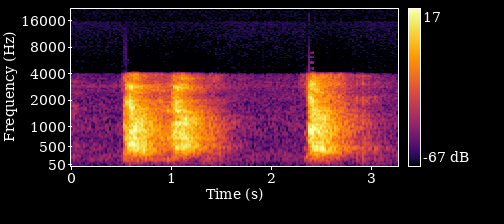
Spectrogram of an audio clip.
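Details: Pet English Bulldog showing a taco box who's boss: a quick double bark, two harsh bursts half a second apart, then a pause and a single louder bark.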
